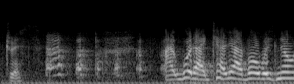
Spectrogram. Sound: Mattie laughs

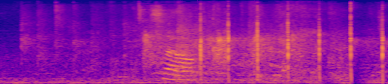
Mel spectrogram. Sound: audience applauds

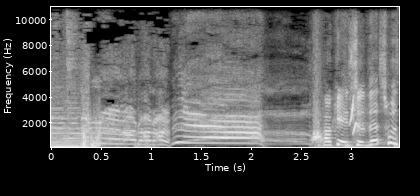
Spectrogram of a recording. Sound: yelling

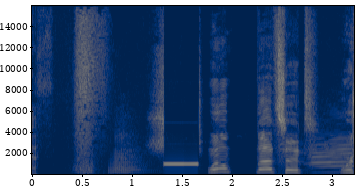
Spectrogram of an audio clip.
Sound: beep

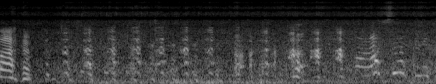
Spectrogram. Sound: laughing

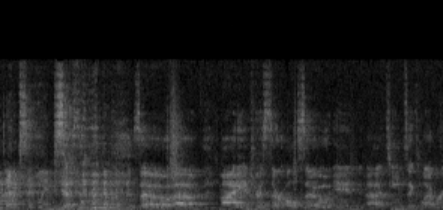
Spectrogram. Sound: laughs

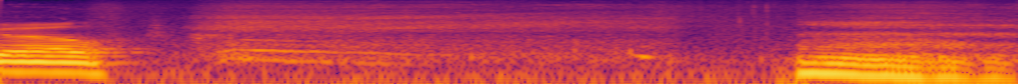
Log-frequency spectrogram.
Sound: inhales; groans

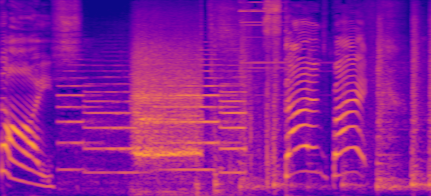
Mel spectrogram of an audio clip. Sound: siren blaring

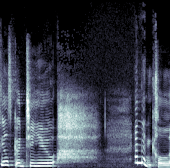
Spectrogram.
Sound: exhales

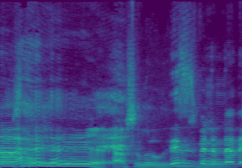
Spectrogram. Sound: laughing

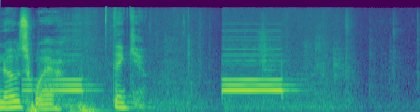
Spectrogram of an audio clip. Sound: buzzer beeps

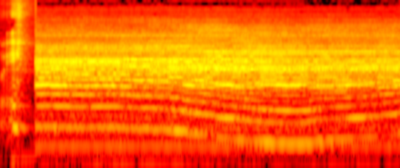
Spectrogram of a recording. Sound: ice maker screeching

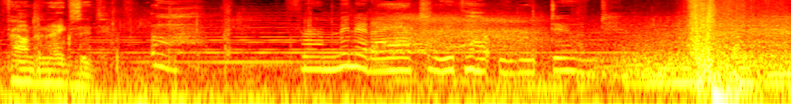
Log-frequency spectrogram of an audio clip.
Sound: sigh of relief; flames burst

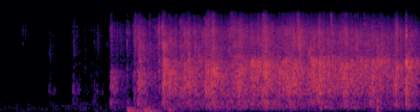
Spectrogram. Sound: audience clapping

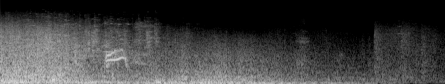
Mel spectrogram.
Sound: explosion booms; girls screaming

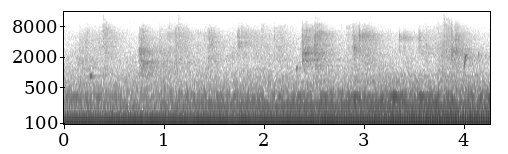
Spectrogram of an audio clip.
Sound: liquid dripping

